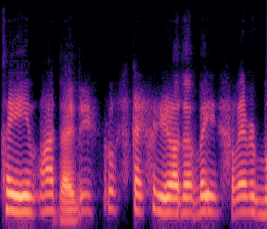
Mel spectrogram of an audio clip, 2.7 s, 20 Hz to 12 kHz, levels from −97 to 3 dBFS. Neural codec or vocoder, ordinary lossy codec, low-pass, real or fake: codec, 16 kHz in and 24 kHz out, 0.4 kbps, LongCat-Audio-Codec, four codebook decoder; Opus, 64 kbps; 10.8 kHz; fake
